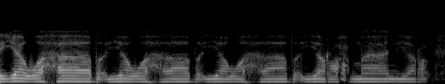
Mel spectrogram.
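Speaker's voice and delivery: slow, hushed chant of God's names; soft zikir. Retold or imitated. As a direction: barely voice it, slow and devout. Repeating zikir alone.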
